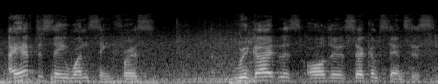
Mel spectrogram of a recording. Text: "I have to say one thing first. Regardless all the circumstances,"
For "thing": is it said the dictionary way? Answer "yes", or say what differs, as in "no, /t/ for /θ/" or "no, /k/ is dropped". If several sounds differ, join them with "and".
yes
